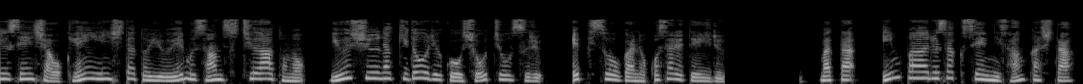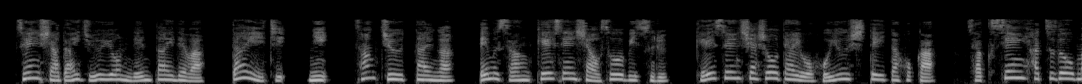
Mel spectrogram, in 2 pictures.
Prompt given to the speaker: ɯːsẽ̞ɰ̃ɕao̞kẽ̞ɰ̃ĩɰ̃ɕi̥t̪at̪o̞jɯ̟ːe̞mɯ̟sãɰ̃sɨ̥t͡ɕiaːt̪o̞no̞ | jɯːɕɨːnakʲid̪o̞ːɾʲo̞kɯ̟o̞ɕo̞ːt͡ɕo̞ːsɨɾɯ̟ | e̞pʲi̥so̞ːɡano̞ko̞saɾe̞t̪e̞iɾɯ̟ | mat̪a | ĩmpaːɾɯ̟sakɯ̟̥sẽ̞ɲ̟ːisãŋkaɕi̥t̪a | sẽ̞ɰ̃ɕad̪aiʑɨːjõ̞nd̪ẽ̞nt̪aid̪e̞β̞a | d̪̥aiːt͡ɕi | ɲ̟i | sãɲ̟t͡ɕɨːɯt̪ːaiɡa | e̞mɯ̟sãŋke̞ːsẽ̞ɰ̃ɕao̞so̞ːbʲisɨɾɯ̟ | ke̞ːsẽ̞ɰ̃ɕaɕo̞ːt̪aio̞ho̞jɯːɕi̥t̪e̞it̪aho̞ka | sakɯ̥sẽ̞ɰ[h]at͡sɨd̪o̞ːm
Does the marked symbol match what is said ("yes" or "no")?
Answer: yes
